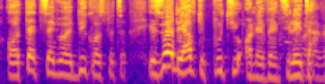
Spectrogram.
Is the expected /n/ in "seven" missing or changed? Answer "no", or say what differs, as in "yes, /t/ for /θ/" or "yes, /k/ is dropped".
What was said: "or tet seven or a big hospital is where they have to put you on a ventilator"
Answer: yes, /n/ is dropped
